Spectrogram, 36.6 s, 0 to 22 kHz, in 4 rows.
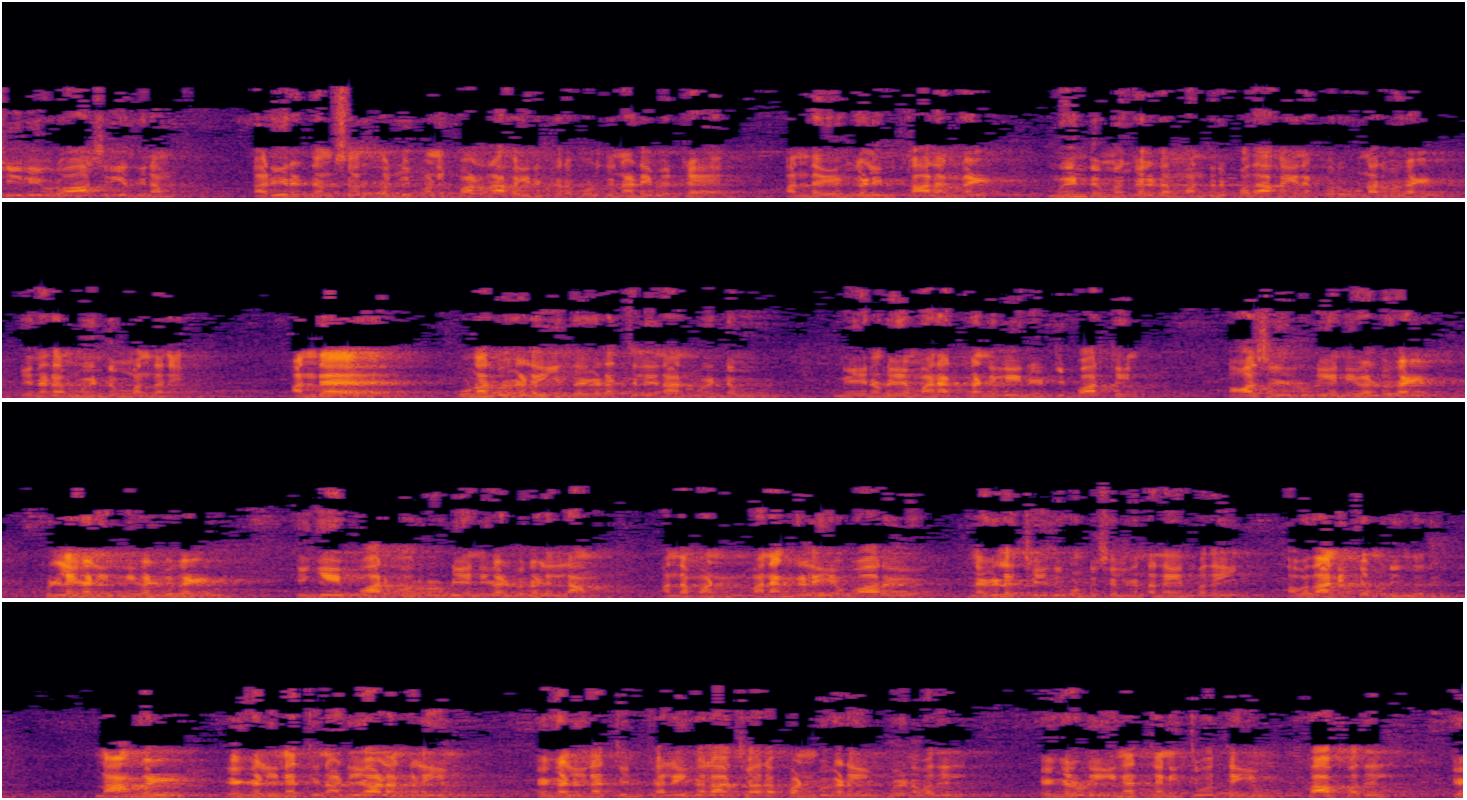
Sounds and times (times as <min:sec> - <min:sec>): Male speech, man speaking: 0:00.0 - 0:10.4, 0:11.0 - 0:27.4, 0:28.0 - 0:36.5
Narration, monologue: 0:00.0 - 0:36.5.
